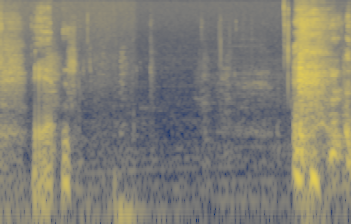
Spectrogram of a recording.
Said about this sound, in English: No, I'm still coughing.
